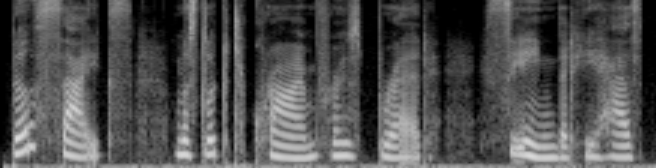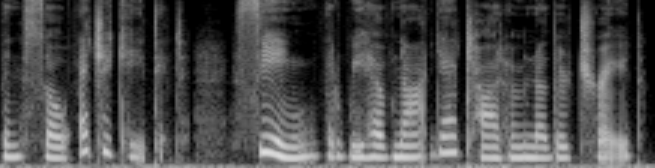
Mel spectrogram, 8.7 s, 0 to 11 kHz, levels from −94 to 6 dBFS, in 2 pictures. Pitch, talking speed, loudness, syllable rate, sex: 240 Hz, 180 wpm, -19 LUFS, 4.4 syllables/s, female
